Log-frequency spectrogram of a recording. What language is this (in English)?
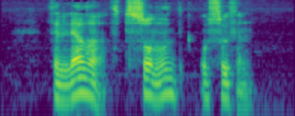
Kabyle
